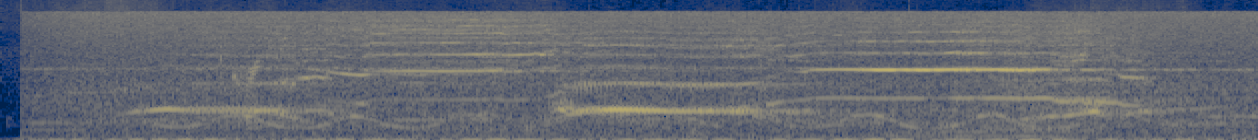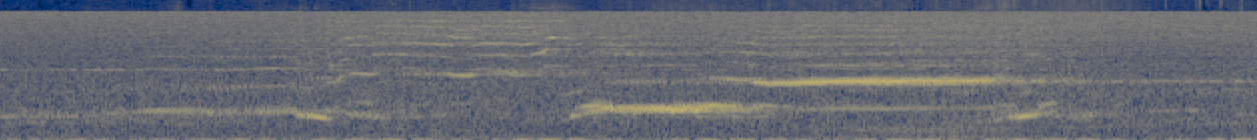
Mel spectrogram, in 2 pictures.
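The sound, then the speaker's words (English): Whale song captured underwater on a hydrophone, a varied run of tonal moans, sweeping whistles and squeaky high notes over a constant background hiss. “Well, before we talk much more about the whale, let's hear one of the recordings that you captured. I really want to hear this. Let's hear what these whales sound like.”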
